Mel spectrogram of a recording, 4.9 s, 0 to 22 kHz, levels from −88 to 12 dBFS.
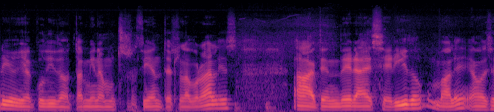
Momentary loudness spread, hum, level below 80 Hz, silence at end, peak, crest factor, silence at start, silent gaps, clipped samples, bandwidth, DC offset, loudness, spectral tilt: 9 LU; none; -60 dBFS; 0 s; -6 dBFS; 20 dB; 0 s; none; under 0.1%; 17.5 kHz; under 0.1%; -27 LUFS; -5.5 dB/octave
